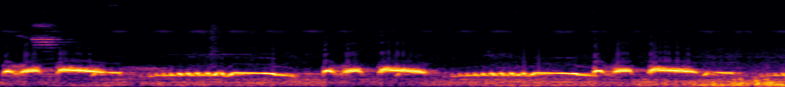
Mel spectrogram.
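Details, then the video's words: Lure sound of a spotted dove: steady alternation of a quick double note plus long coo and a lower wavering, slightly descending purr, about three phrases, with faint background hiss. "SUARA PANCINGAN BURUNG TEKUKUR"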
